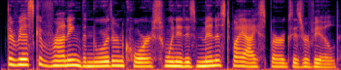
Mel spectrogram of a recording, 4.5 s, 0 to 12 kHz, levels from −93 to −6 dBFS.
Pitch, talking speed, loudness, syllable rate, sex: 205 Hz, 200 wpm, -16 LUFS, 5.6 syllables/s, female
